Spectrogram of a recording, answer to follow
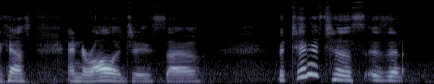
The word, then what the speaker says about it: tinnitus: want to be um i used to say tinnitus i used to pronounce it the wrong way because i'm deaf um so everybody's telling me it's tinnitus which makes more sense it's like i don't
